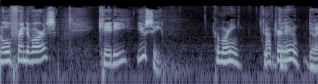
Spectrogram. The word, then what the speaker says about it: Eucce: mcra mcera I knew I was going to mispronounce it and an old friend of ours Katie yussi good morning afternoon did I get it right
